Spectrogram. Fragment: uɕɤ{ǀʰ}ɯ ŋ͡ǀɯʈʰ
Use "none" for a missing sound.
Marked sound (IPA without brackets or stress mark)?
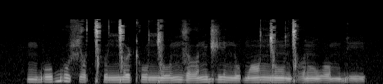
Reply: ǀʰ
